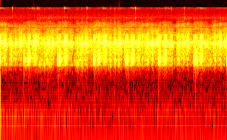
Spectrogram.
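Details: After rain, as night falls, small frogs keep up steady grating croaks, regularly pulsed about one and a half times a second, overlapping into a thick unbroken chorus.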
